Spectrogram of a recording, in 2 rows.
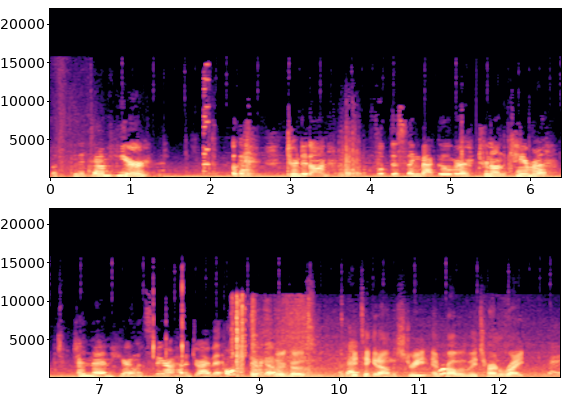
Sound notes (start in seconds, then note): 1.8 beep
